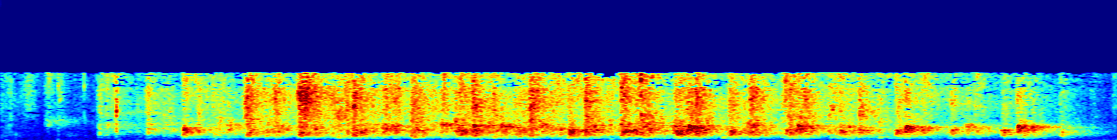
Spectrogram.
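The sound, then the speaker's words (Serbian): Audience applause fills about five seconds with dense, even clapping that holds at a steady level after a slightly quieter start. “Hvala, ima puno ovoga, pa nemojte mi mnogo pljeskati.”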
